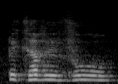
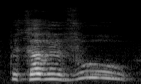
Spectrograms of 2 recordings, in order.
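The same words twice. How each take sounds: First: Put-on high, soft little-boy question; anxious child's question. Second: Put-on higher, drawn-out little-boy plea; insistent child's question. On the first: Sick boy asks why his friend cries, softly anxious. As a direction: ask gently in a high child's voice. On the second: Sick boy asks his weeping friend, insistent and pleading. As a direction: press the question slowly, pitched high. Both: A narrator's reading.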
